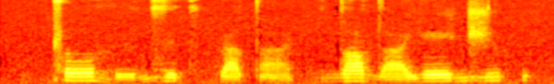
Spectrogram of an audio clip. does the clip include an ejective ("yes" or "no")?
no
